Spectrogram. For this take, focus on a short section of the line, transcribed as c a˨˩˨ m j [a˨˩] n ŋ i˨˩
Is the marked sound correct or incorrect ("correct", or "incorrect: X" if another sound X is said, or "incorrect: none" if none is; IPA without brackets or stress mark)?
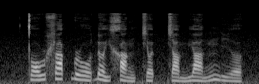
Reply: incorrect: a˨˩˦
